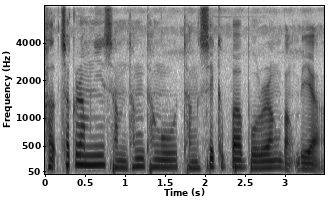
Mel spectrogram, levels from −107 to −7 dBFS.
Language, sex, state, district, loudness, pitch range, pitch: Garo, male, Meghalaya, West Garo Hills, -18 LUFS, 115-140 Hz, 130 Hz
